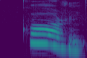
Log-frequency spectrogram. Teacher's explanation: R deyarli talaffuz qilinmaydi, bir miqdor cho'ziladi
